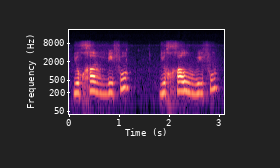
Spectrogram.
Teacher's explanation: نے فا میں نہیں بدلنا، نہ اس میں ہمس آنا چاہیے، یخوف ہونٹ گول کرنے ہیں تاکہ واو کی تشدید ادا ہو پراپرلی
